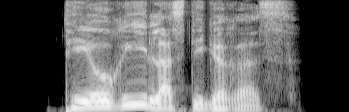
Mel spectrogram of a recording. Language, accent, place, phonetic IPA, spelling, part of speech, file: German, Germany, Berlin, [teoˈʁiːˌlastɪɡəʁəs], theorielastigeres, adjective, De-theorielastigeres.ogg
- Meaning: strong/mixed nominative/accusative neuter singular comparative degree of theorielastig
